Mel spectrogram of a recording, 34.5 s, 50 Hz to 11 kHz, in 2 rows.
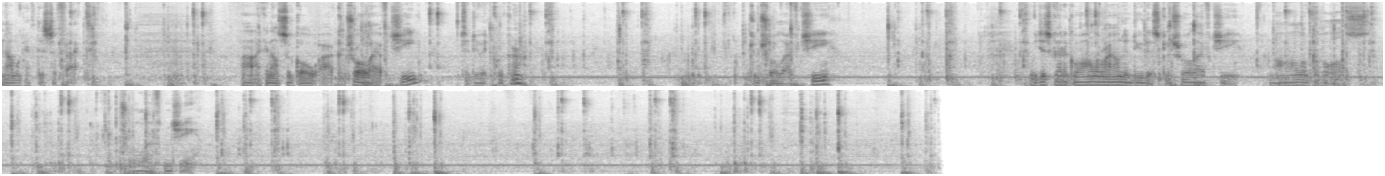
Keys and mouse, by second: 1.9 a, 2.7-4.6 drag, 4.8 ctrl+f, 6.4 a, 6.5 click, 7.2 middle click, 9.0 middle click, 9.8 click, 9.9 ctrl+f, 9.9 middle click, 10.0 click, 11.3 a, 12.8 middle click, 13.8-15.6 drag, 14.9 ctrl+f, 17.7 a, 18.3-19.5 drag, 19.1 ctrl+f, 20.2 a, 20.7 middle click, 21.7-23.5 drag, 22.7 ctrl+f, 24.3 a, 26.9-28.1 drag, 27.8 ctrl+f, 28.8 a, 29.5 click, 29.7 click, 29.8 ctrl+f, 30.0 a, 30.8 click, 31.5 ctrl+f, 31.7 a, 32.3 click, 32.5 ctrl+f, 32.7 a, 33.2 click, 33.4 ctrl+f, 33.6 a, 33.8 middle click, 34.1 click, 34.3 ctrl+f.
